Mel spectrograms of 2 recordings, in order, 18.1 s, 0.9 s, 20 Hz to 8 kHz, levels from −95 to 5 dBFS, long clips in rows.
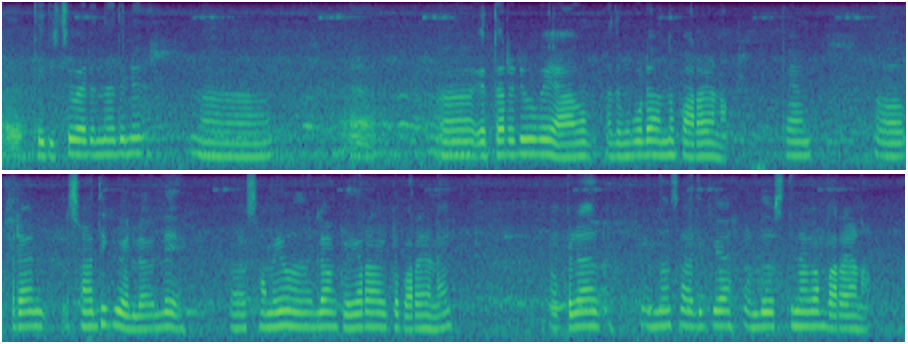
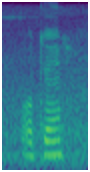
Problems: constant background noise, low volume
